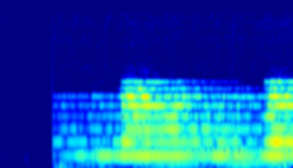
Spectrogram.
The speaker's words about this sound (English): One very sad day, in the coming months or years, bells around the world will toll in a way that has not occurred in the living memory of most people on this planet.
